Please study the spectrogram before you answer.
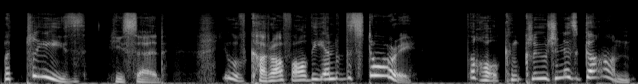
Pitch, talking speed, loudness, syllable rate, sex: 215 Hz, 180 wpm, -19 LUFS, 4.8 syllables/s, male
